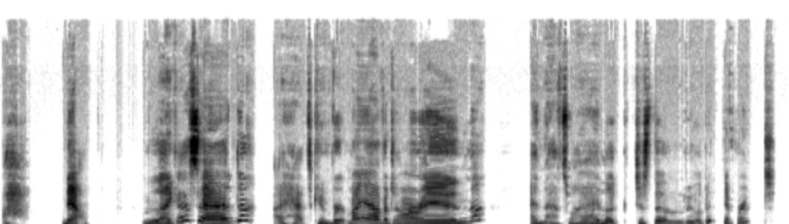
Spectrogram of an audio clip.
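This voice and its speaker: A woman hosts an online read-along with an expressive, animated delivery. Her voice sits on the high side and moves widely in pitch. She sounds like an author sharing her work with viewers. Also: unhurried. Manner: giggly, gushing, expressive. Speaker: host, author reading along. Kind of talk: casual livestream chat and novel read-aloud.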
